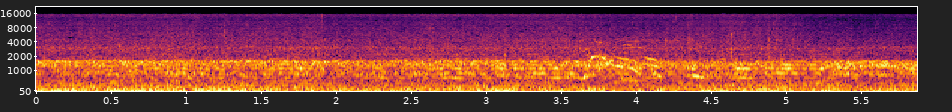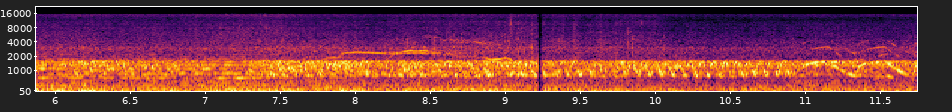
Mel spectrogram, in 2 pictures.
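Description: Water jets spray and splash onto paving.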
